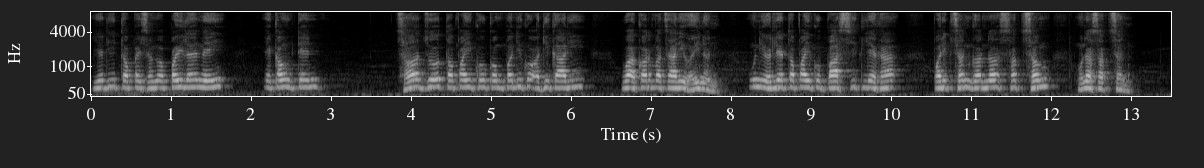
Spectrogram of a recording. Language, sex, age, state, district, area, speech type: Nepali, male, 60+, West Bengal, Jalpaiguri, rural, read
